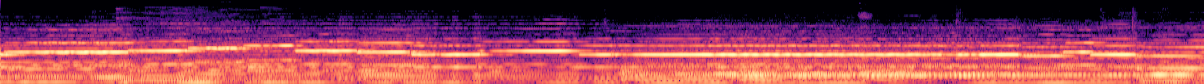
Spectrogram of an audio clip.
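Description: Orchestral ballet music: a melody of long held notes stepping up and down over sustained low chords.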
